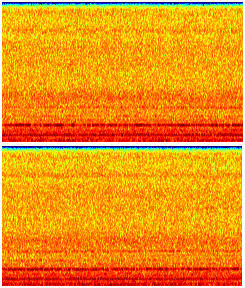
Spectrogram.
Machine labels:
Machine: fan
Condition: normal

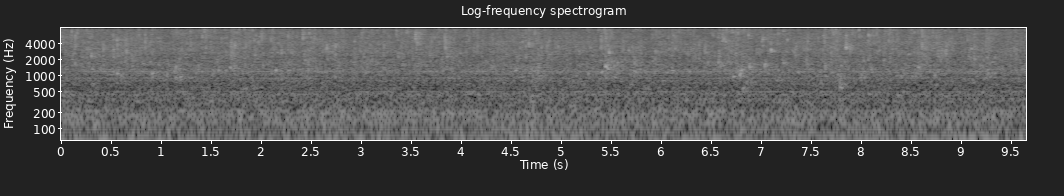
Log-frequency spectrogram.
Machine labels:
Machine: pump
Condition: normal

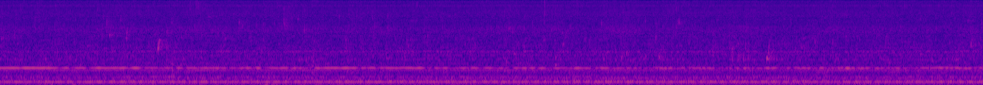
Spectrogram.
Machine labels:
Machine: pump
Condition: normal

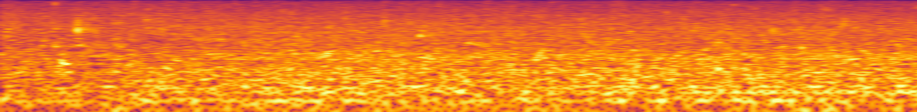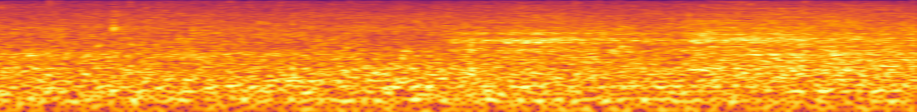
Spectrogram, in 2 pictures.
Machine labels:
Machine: pump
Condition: normal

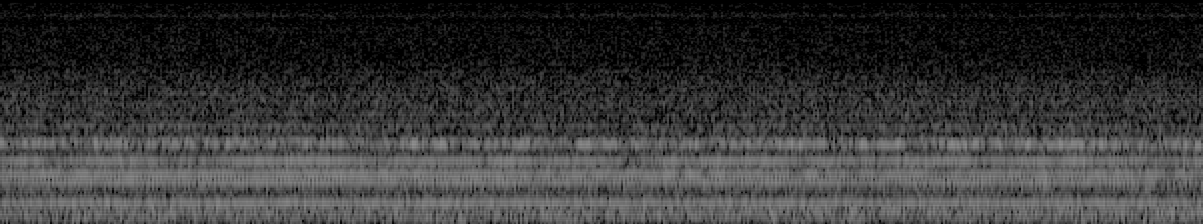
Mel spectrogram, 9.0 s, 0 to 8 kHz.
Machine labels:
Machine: fan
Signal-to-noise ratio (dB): 0 dB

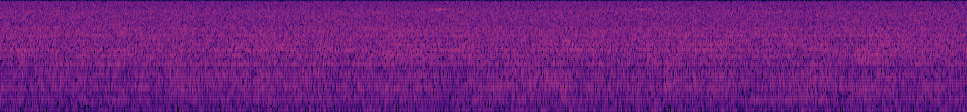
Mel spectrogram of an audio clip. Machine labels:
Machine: fan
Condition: abnormal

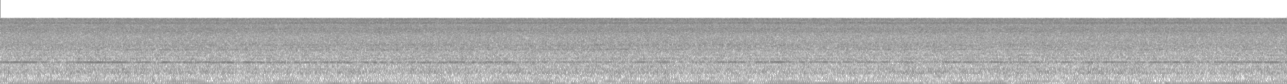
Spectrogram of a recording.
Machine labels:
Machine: fan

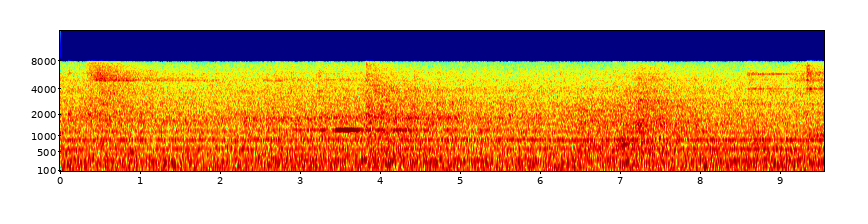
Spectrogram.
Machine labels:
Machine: fan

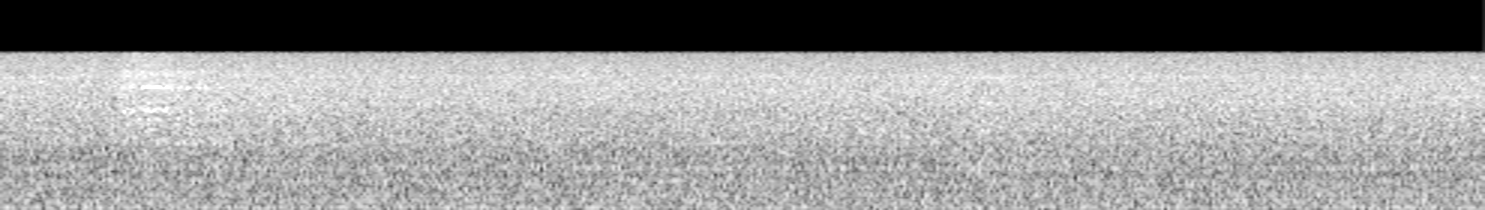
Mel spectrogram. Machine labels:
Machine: fan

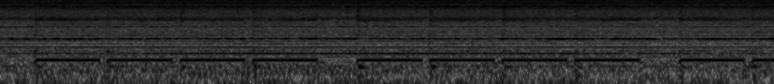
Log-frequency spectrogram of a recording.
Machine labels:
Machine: slide rail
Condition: normal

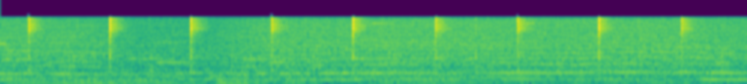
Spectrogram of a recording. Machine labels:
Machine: valve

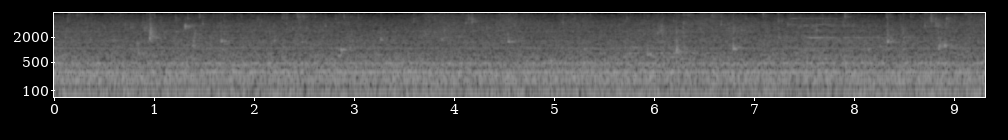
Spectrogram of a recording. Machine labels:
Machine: pump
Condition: normal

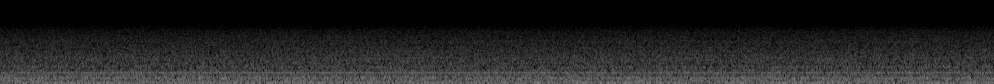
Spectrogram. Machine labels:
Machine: fan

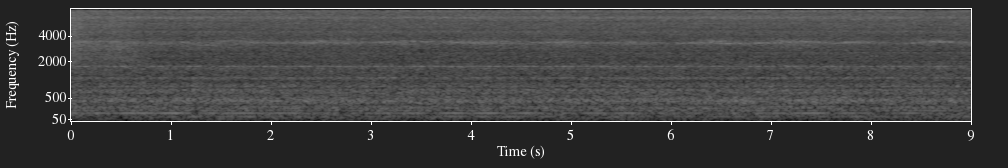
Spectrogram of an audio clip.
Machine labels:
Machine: fan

